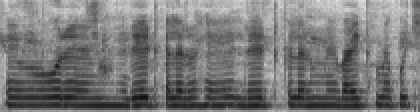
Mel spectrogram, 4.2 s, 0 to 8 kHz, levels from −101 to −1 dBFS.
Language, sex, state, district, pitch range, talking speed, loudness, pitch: Hindi, female, Himachal Pradesh, Shimla, 195-205 Hz, 140 wpm, -16 LUFS, 200 Hz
